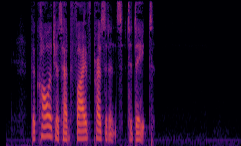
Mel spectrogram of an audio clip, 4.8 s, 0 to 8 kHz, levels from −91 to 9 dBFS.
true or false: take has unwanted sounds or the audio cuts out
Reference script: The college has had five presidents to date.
false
